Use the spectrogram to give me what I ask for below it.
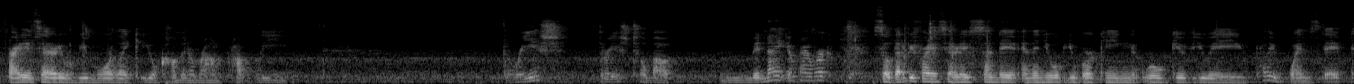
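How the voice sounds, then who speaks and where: A soft-spoken man in an ASMR job interview role-play, playing the interviewer and speaking haltingly, often repeating and rephrasing his phrases. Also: fairly low pitch. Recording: noisy, with clicking and typing sounds.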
